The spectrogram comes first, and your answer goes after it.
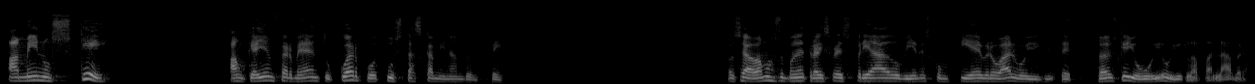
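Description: A male pastor, preaching a sermon with lively call-and-response to the congregation. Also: fairly high pitch.

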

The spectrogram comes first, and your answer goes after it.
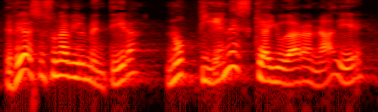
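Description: A man's voice: a little high, expressive, normal speed, in a large hall. A male pastor preaches a sermon in a church. He talks to the congregation conversationally and often asks them questions.

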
